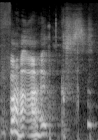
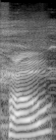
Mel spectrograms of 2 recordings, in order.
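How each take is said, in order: First: It sounds like 'fox' and ends in ks. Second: It sounds like 'foe' and ends in a vowel. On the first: The speaker calls it wrong. "not fox" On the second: The speaker calls it right. "pho is pronounced pho"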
